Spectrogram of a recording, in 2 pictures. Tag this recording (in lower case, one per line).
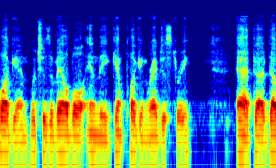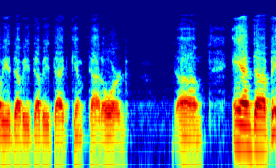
speech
